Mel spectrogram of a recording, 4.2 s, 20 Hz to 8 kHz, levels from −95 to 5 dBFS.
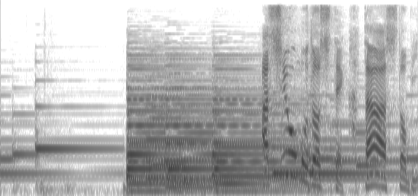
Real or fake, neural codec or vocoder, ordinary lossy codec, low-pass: real; none; MP3, 64 kbps; 7.2 kHz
